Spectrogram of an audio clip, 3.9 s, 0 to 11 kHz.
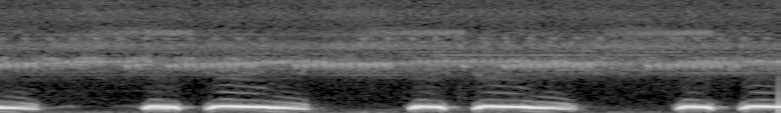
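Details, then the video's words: Spotted dove lure recording: three two-part coos, each a short low note followed by a longer, smoothly falling coo, repeated about every 1.4 seconds over a steady high electronic whine. "Suara tekukur pikat mp3 gacor"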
